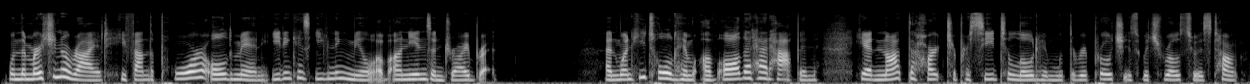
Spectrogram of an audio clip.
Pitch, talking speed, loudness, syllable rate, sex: 235 Hz, 225 wpm, -17 LUFS, 5.5 syllables/s, female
